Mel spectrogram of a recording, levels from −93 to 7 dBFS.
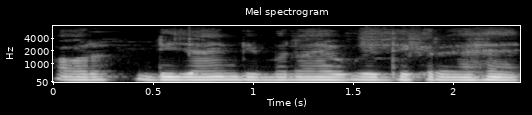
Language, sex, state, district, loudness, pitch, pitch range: Hindi, male, Jharkhand, Garhwa, -14 LUFS, 145 Hz, 145-150 Hz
